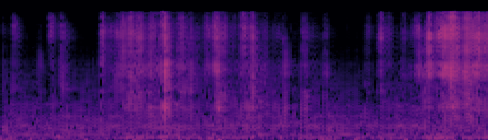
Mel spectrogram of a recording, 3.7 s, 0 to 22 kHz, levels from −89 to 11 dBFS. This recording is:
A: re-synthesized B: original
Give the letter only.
A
